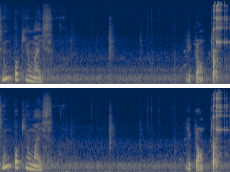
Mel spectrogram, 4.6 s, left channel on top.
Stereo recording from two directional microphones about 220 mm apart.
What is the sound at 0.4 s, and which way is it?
Speech, 5° right (ahead or behind).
